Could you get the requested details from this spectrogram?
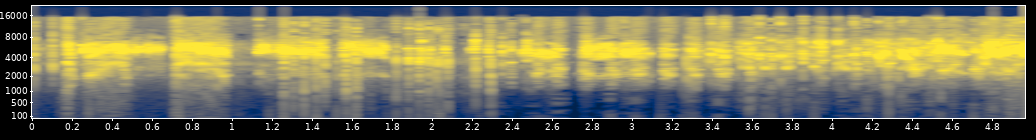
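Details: Walet pantai swiftlets of the south: choppy high chirping in bursts with clicking between them, gaps early on, then denser continuous twitter.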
